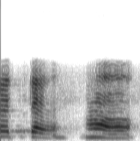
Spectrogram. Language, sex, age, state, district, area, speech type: Gujarati, female, 18-30, Gujarat, Rajkot, urban, conversation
